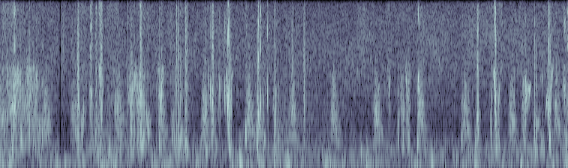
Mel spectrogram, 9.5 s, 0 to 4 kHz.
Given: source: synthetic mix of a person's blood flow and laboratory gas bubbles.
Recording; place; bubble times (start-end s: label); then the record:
Doppler ultrasound of blood flow; subclavian vein
0.03-0.73 s: bubbles
1.23-1.74 s: bubbles
1.78-1.99 s: bubbles
2.12-2.52 s: bubbles
2.60-2.77 s: bubbles
2.83-3.17 s: bubbles
3.38-3.90 s: bubbles
4.06-4.15 s: bubbles
4.25-4.50 s: bubbles
4.52-4.67 s: bubbles
6.44-6.52 s: bubbles
6.61-6.84 s: bubbles
6.93-7.07 s: bubbles
7.67-7.73 s: bubbles
7.89-8.02 s: bubbles
8.14-8.38 s: bubbles
8.49-8.57 s: bubbles
8.68-9.24 s: bubbles
9.35-9.47 s: bubbles
From the record:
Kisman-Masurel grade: 233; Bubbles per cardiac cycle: several, 3 to 8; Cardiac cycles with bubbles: 50 to 99%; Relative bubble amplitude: loud (0.450 to 0.775); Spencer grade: 3 (all of the cardiac periods contain showers or single bubble signals, but not dominating or overriding the cardiac motion signals); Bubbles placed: anywhere in the cardiac cycle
